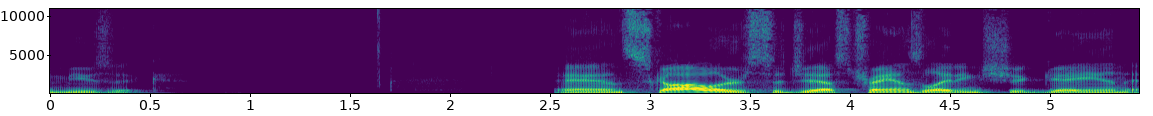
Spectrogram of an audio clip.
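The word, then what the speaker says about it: Shiggaion: is that it refers to itself as a S-H-I-G-G-A-I-O-N. It's pronounced Shigayon.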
